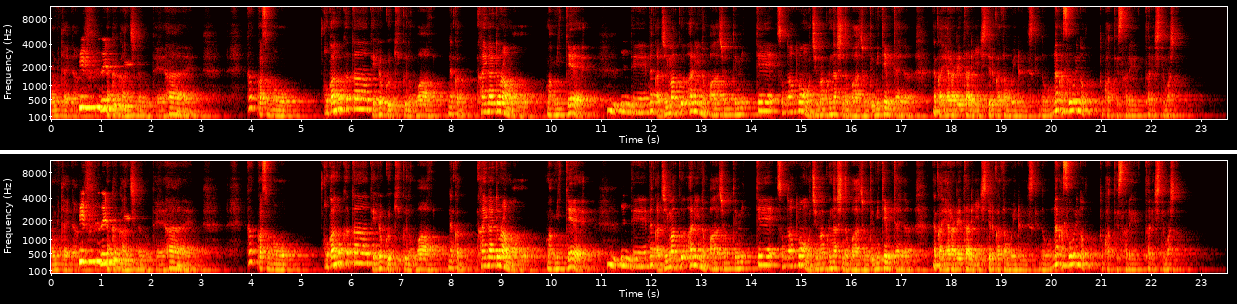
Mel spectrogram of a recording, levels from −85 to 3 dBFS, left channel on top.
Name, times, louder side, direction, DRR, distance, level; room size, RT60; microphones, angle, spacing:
voice 1, 0.0-0.6 1.2-3.3 3.6-4.7 5.4-8.3 8.5-9.6 9.9-10.7 11.6-22.5, equal, 10° right, 3 dB, 0.7 m, -26 dB
voice 2, 0.6-1.6 2.5-2.7 11.1-11.7 15.0-15.1 17.6-17.8 20.2-20.4, right 1 dB, 45° right, 5 dB, 0.7 m, -22 dB
17.5 x 7.3 x 2.7 m, 1.5 s
head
